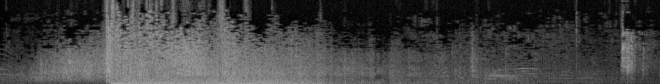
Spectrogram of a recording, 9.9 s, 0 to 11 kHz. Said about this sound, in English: The Mecca residential tower in western Gaza City was bombed by the Israeli army also on September 29th. Journalist Khamis Al-Rafi captured the explosion on video.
